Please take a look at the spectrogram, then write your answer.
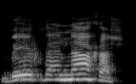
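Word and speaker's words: וְהַנָּחָשׁ: Behanahas se pronuncia como uno solo. Beanajas.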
